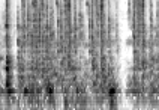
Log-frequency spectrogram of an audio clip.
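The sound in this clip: A pedal-powered sewing machine stitches in a rapid, even clatter of needle strokes, fairly faint, with one brief pause before the stitching resumes.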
